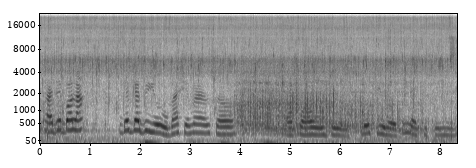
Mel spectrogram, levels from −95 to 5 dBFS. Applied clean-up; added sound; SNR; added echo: none; Frying (food) + Engine; 3 dB; none.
